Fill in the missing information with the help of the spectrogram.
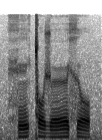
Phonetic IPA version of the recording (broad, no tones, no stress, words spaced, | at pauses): hẽ ǀoʒøː xʲo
